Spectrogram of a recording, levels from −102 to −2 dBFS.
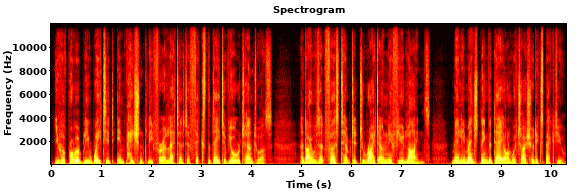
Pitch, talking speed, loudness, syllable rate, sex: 90 Hz, 225 wpm, -22 LUFS, 6.1 syllables/s, male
